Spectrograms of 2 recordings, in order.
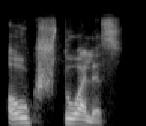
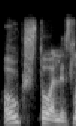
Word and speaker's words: Aukstuolis: Aukstuolis. – All right. I was close, but I didn't nail it. Aukstuolis. – Aukstuolis, like an oak tree. Aukstuolis.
